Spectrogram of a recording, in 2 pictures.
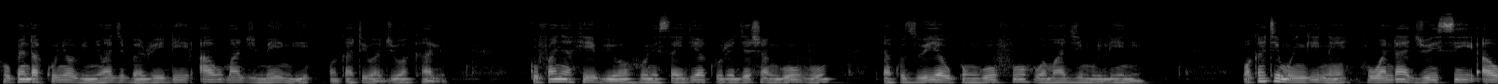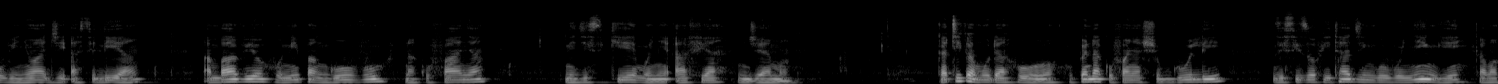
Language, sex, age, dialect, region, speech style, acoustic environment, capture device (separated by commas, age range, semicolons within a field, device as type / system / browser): Swahili, male, 18-24, Kenya - Mombasa, Kenya, focused, silence, mobile / Linux / Chrome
